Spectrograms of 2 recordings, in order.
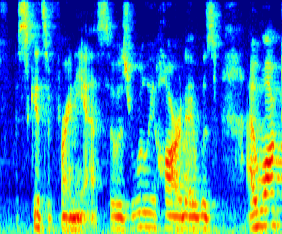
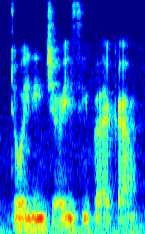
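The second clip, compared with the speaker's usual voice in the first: put-on higher, whispered New York accent, playful; mock New York accent under her breath; 9 semitones higher, 7 dB quieter than usual. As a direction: try the New York accent on dirty Jersey. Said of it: "I got the New York accent".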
